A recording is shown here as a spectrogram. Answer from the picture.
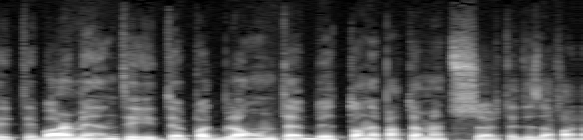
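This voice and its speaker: Recorded very cleanly with a silent background, a man speaks with a Quebec accent at fairly low pitch. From Quebec, Saint-Jean-sur-Richelieu. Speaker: bar owner. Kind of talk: casual interview chat.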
